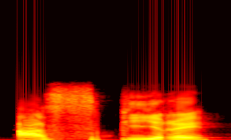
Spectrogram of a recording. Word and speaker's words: aspiré: It is aspiré. Aspiré is spelled ASPIRE. with an accent on top, because you know always in French, whenever there's no accent on the E, that the E is never pronounced, but when there's an accent you pronounce it.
